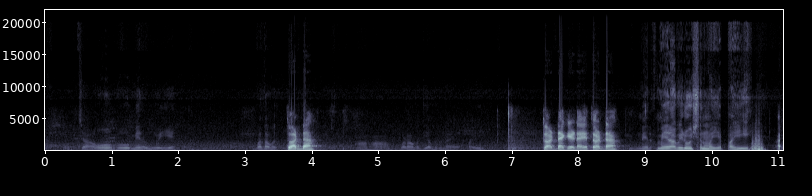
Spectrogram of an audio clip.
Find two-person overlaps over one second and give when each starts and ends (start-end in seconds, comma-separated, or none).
none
